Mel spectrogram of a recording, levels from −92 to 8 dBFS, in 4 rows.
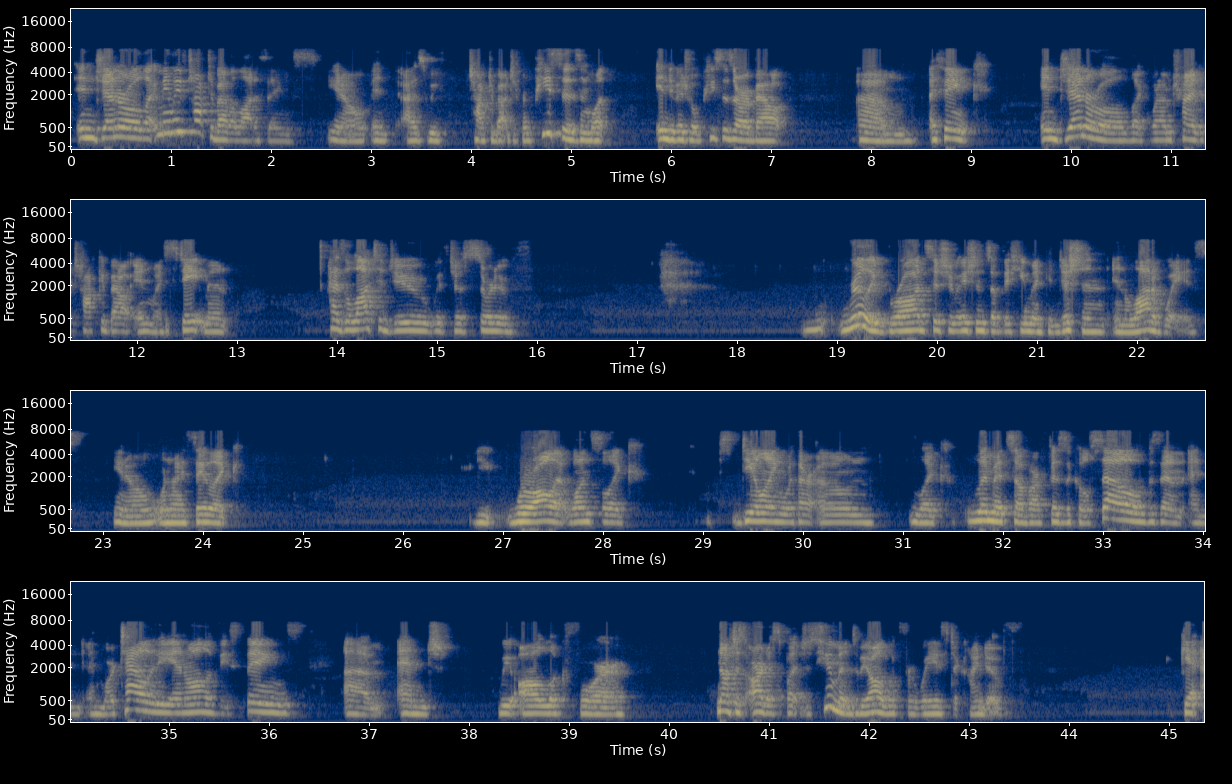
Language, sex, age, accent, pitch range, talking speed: English, female, 20-39, American, 170-195 Hz, 150 wpm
